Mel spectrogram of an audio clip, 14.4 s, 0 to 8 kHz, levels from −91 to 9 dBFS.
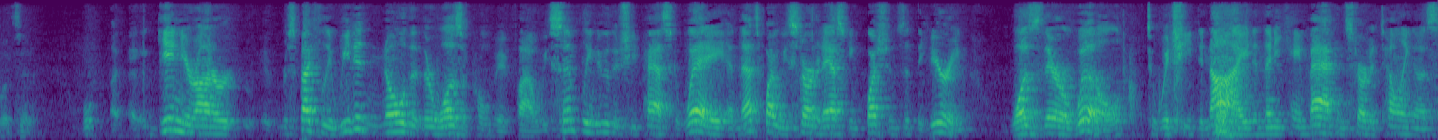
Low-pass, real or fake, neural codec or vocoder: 7.2 kHz; real; none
